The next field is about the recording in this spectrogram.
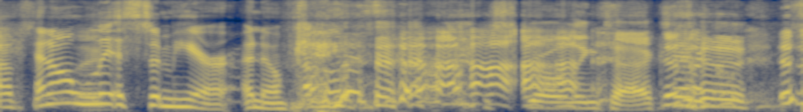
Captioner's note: laughs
